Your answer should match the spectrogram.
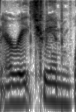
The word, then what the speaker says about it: Eritrean: So before we dig into kind of what led you to this place of being a woman of color and Eritrean woman.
